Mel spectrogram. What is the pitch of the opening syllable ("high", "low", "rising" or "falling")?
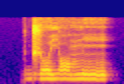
low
